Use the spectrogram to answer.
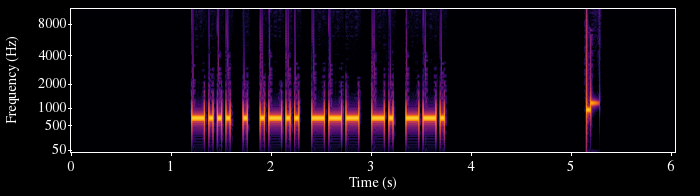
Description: Morse code, heard as a keyed tone, about 28 wpm, 700 Hz. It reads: BELONG
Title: Six Letter Words - 28wpm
